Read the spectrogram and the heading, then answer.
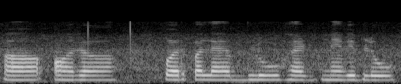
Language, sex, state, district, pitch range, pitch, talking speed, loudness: Hindi, female, Gujarat, Valsad, 205-210 Hz, 210 Hz, 135 wpm, -17 LUFS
